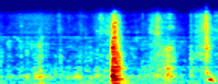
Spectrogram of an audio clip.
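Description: Cake bar batter being stirred in a bowl, the utensil scraping and knocking against the sides in uneven strokes with one sharper clack, close and alone.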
